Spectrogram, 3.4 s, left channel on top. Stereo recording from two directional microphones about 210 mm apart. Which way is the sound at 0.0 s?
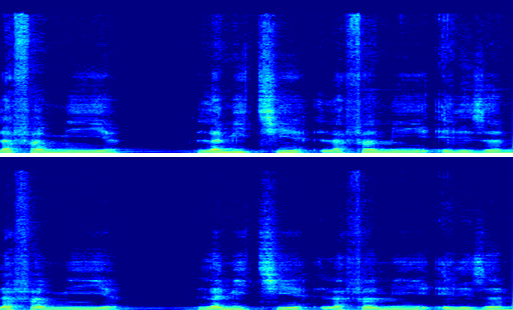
50° left (ahead or behind).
